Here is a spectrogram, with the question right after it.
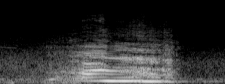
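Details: Lion roaring as a display of dominance: a single deep, swelling roar lasting under a second, low and rumbling with rich harmonics, rising from quiet and fading away.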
